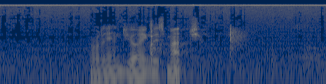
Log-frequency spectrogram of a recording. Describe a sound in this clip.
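A cue strikes a ball with a sharp click.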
